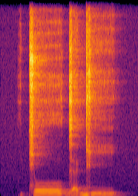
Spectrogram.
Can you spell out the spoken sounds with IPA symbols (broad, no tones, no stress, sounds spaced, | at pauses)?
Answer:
c oː ɡ æ̰ ɡ i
